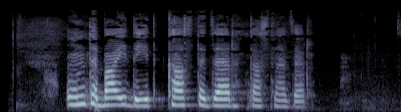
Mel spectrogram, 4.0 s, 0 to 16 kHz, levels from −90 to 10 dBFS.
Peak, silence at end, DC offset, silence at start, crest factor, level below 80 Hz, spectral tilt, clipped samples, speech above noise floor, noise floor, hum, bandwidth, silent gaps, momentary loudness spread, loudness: -6 dBFS; 0.95 s; under 0.1%; 0.65 s; 20 dB; -68 dBFS; -5 dB/octave; under 0.1%; 41 dB; -63 dBFS; none; 10.5 kHz; none; 14 LU; -23 LUFS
